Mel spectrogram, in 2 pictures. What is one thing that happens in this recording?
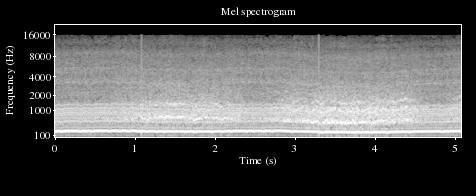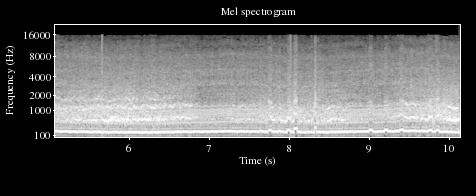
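Tyres screech and skid on the road.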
